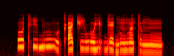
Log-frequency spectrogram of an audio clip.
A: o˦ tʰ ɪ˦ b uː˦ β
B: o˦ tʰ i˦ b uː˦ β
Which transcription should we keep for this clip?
B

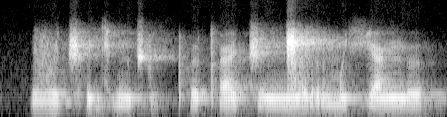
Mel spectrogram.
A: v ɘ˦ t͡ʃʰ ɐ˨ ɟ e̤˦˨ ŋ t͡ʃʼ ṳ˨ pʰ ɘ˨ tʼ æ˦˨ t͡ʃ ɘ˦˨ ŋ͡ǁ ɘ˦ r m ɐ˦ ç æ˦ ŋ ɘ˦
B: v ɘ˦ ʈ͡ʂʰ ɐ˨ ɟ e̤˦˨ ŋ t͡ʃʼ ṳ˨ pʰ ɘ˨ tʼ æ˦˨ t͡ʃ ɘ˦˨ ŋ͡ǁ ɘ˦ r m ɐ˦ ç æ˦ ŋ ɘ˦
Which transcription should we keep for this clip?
A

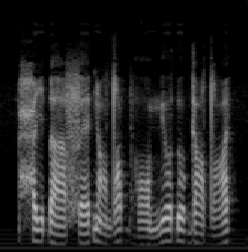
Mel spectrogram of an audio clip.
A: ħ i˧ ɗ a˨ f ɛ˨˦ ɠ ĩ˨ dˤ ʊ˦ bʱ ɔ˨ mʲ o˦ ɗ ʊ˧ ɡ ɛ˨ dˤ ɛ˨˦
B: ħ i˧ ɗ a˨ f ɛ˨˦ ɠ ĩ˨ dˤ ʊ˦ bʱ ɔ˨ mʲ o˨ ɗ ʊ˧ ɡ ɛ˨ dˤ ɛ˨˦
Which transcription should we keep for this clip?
A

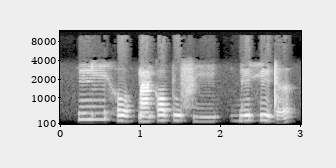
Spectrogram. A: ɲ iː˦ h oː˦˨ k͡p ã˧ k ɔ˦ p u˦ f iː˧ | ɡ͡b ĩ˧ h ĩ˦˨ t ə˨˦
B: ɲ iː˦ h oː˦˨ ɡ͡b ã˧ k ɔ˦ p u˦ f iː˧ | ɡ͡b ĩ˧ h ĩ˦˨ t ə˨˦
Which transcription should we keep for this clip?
A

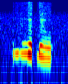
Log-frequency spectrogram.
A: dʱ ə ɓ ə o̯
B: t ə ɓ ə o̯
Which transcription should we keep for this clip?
A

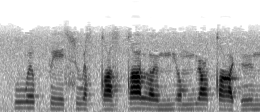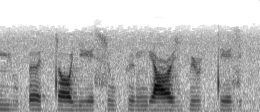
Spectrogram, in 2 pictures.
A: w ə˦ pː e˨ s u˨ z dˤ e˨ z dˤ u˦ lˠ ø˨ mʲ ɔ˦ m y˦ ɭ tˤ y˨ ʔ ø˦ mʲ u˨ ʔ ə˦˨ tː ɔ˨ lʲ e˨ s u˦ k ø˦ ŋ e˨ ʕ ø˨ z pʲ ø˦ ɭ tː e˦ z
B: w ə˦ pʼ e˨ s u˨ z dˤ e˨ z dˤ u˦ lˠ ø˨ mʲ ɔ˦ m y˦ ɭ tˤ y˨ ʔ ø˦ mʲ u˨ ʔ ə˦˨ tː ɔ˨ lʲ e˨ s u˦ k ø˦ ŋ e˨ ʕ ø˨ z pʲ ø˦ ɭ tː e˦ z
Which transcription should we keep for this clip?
A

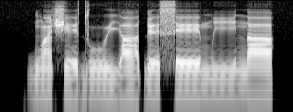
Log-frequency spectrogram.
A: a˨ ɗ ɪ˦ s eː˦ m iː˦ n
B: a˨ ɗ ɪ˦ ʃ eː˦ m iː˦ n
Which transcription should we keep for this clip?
A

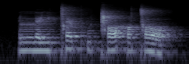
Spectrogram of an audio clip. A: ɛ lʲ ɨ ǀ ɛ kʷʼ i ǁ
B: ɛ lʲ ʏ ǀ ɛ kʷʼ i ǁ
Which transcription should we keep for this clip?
A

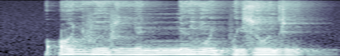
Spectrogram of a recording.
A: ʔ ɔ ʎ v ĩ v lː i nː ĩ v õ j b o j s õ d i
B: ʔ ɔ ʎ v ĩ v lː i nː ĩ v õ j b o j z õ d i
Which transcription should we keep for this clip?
B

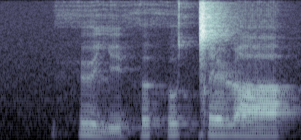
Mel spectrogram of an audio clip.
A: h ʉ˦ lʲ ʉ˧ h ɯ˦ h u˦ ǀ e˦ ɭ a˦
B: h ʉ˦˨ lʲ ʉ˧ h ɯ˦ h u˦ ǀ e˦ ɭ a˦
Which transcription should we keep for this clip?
B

